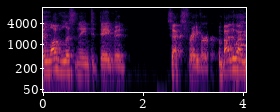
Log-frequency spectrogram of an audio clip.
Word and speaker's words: Fravor: politically correct but obviously his last name fravor rhymes with favor so you can kind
